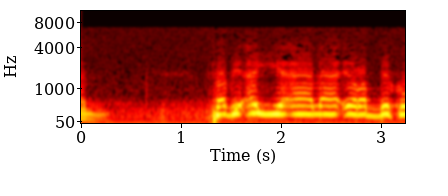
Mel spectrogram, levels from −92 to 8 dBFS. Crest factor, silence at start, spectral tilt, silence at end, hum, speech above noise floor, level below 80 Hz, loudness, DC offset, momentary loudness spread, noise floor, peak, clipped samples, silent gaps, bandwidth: 16 dB; 0 s; -10.5 dB/octave; 0 s; none; 32 dB; -44 dBFS; -19 LUFS; 0.6%; 5 LU; -50 dBFS; -4 dBFS; under 0.1%; none; 4.5 kHz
